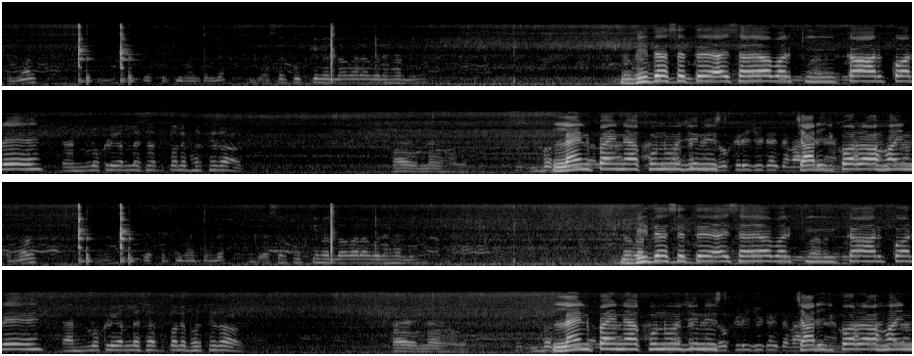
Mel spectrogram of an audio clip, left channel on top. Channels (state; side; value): normal; both; correlation 0.77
